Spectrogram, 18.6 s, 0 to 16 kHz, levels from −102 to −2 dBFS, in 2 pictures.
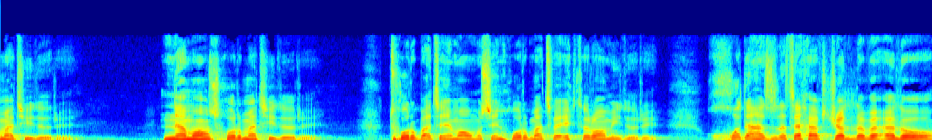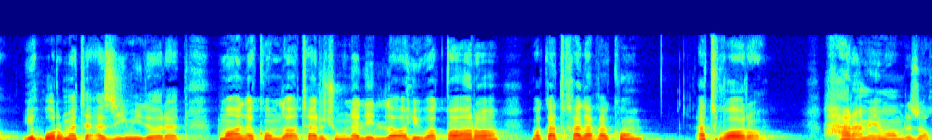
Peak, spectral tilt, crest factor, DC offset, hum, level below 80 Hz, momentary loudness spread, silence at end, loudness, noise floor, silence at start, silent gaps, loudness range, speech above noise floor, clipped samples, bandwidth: -4 dBFS; -6.5 dB/octave; 18 dB; under 0.1%; none; -50 dBFS; 12 LU; 0 s; -23 LUFS; -62 dBFS; 0 s; none; 4 LU; 40 dB; under 0.1%; 12.5 kHz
